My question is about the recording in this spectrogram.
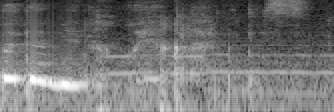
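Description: A woman sobbing: a loud wailing sob that falls in pitch in the first half second, then a few weaker catches of voice and breath, over soft background music.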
